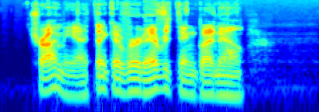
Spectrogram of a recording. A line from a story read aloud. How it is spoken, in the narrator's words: laughed and replied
